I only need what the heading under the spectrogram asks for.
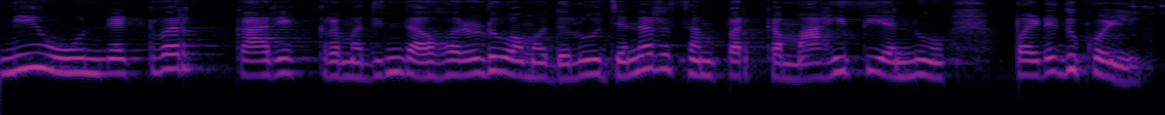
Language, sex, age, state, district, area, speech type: Kannada, male, 18-30, Karnataka, Shimoga, rural, read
